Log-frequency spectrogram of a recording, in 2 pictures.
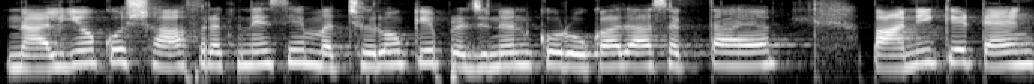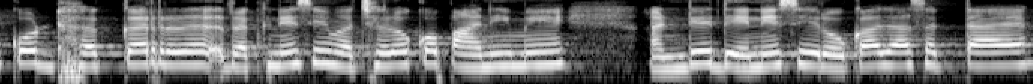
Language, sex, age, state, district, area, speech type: Hindi, female, 18-30, Madhya Pradesh, Ujjain, urban, spontaneous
